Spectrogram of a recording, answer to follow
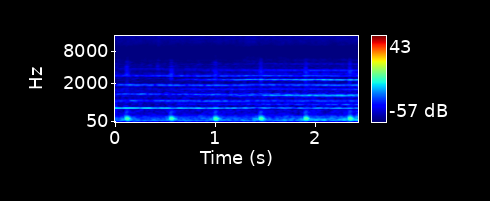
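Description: Electrohome Apollo 862 radio receiving the AM band through its own speaker: several held whistling tones that drift slightly in pitch, over a short low thump repeating about twice a second.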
